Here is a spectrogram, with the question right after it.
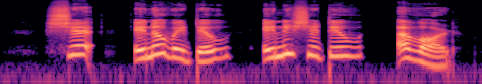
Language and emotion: Kashmiri, neutral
